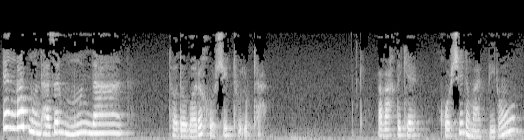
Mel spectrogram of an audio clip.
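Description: A woman telling a story to children in an animated way, often turning to ask them questions. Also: a little high, long pauses.

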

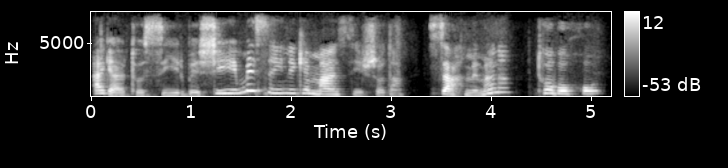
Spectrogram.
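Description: Woman voicing a gentle patient man. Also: high voice, big pitch swings. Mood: sad. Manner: gentle and sighing, soft at times. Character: patient kind-hearted man, a traveler. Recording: muffled lo-fi recording.

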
